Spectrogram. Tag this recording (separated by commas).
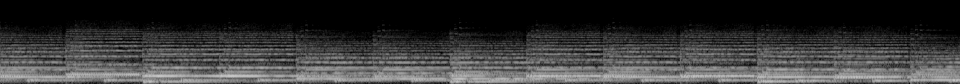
Theme music, Music, Rhythm and blues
